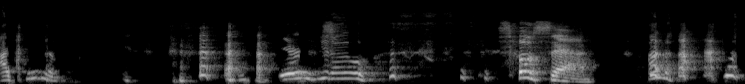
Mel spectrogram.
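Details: Stroke survivor with aphasia caused by a stroke about 9.5 years earlier, speaking live; aphasia.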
